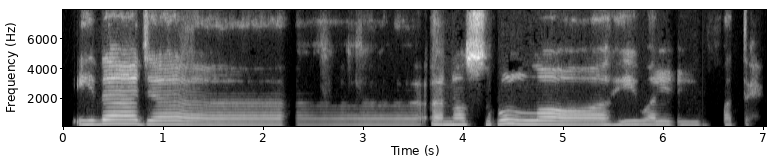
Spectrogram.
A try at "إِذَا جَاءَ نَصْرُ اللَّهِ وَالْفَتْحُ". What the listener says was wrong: ஃபதஹ் ரெண்டா பழகிக்கிறதால அது பிரச்சனை. இத் என்று நின்று இஹ்க்கு வர்றதுக்கு பழகும். வல் ஃபத் வல் ஃபத்.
